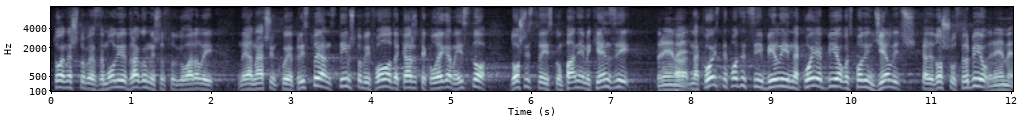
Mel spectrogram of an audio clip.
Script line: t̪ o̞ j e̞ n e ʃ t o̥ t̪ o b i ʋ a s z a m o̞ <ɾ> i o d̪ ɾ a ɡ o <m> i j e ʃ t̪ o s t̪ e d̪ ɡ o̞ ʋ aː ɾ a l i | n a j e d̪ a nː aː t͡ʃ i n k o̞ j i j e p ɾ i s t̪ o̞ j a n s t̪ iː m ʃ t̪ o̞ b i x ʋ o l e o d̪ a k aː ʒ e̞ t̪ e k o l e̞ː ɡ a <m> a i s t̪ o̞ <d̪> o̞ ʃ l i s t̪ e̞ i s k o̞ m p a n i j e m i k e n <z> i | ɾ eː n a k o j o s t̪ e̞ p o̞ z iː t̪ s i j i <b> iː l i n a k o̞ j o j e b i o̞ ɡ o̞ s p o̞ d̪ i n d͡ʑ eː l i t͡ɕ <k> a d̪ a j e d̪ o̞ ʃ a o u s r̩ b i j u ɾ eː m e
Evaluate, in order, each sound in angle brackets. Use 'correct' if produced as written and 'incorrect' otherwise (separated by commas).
incorrect, correct, correct, correct, correct, correct, correct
